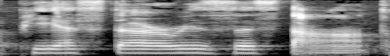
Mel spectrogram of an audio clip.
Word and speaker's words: pièce de résistance: The pièce de résistance.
